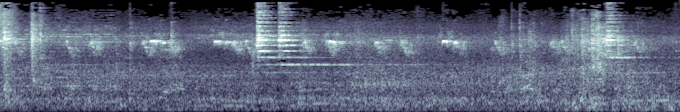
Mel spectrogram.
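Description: A TTC CLRV streetcar passing close by on steel rails, a steady rumble with wheel clatter, and a brief high squeal from the wheels about two and a half seconds in.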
